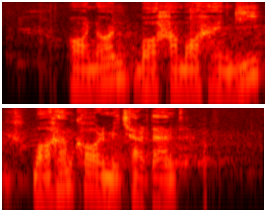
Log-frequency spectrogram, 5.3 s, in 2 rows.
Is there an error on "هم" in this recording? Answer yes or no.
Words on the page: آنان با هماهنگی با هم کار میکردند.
no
